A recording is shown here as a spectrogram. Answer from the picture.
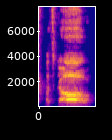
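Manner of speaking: loud, drawn-out cheer; excited cheer. Retold or imitated. Jays fan cheering a single, excited. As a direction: cheer it loudly, stretching the last word.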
